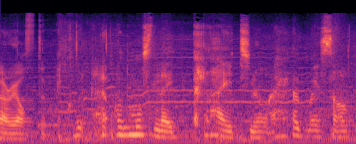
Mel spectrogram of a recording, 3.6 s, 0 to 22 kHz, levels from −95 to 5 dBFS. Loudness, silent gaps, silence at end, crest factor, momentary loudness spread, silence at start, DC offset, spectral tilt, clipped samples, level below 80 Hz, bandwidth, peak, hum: -19 LUFS; none; 0 s; 18 dB; 10 LU; 0 s; under 0.1%; -3 dB/octave; under 0.1%; -44 dBFS; 16 kHz; -2 dBFS; none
